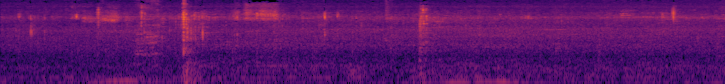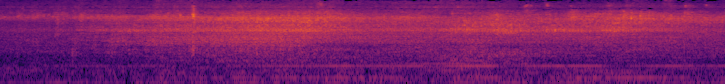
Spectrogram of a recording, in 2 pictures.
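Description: Street traffic: a motor car's engine and tyres grow louder about halfway through and hold, over a steady low hum. A single sharp knock sounds about two seconds in.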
